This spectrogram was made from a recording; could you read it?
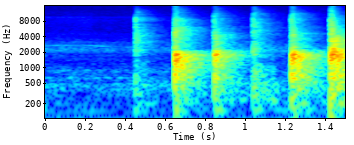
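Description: A brief round of applause: about six crisp, evenly spaced hand claps in quick rhythm, starting soft and growing louder, with no talking.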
